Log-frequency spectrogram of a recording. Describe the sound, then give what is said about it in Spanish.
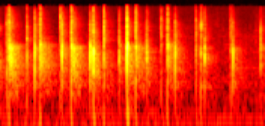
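Applause for an actress after a radio theatre performance: quick, sharp hand claps from a few people, irregular and crisp, with no voices over them. “Saludo a la actriz Ángela Ojeda, que participó en este. Un aplauso para ella.”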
